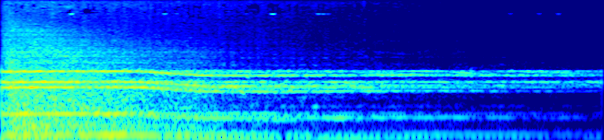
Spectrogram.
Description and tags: A soft, haunting chord with a metal hit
